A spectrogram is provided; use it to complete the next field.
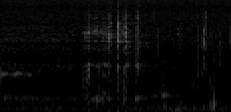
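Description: A quiet sip of water: soft slurping and wet mouth sounds in a brief cluster, followed by a swallow, with no talking.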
